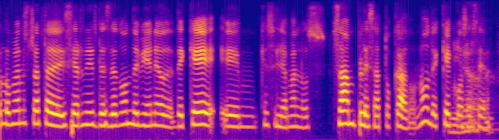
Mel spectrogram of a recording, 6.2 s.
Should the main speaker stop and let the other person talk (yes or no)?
no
